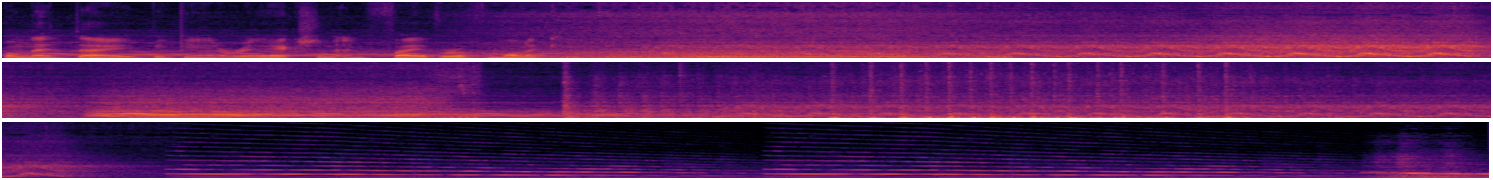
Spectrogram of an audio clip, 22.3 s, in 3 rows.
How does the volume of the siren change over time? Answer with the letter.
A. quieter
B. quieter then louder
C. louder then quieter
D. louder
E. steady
C.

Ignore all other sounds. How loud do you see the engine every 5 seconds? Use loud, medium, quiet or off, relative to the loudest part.
loud, medium, loud, off, off.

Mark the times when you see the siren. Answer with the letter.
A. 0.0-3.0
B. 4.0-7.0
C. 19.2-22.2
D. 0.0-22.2
D.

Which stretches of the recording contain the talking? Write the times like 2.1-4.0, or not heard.
0.0-3.0.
